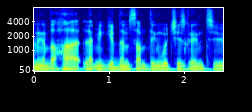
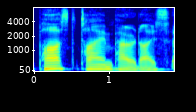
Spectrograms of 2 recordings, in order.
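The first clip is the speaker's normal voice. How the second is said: drawn-out American accent, slow and a bit louder; mock American accent; 4 dB louder, much slower than usual. Shown as a demonstration. Guest echoing the host's song title in an American accent. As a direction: stretch it out in a playful American accent. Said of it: "Don't know why I said that in an American accent".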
